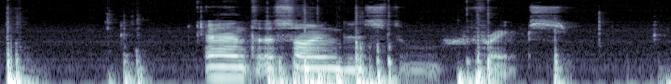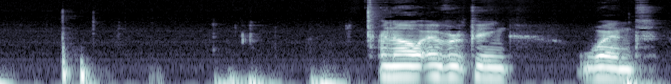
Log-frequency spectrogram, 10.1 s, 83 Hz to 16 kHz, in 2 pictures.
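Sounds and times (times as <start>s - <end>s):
keyboard and mouse clicks: 0.0s - 1.2s, 1.9s - 6.0s
low dull thumps: 2.0s - 4.3s, 4.9s - 7.7s.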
